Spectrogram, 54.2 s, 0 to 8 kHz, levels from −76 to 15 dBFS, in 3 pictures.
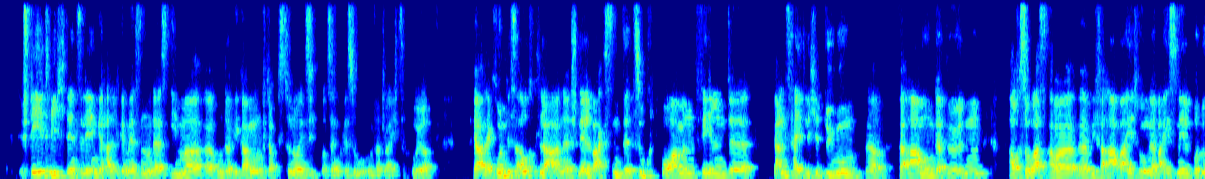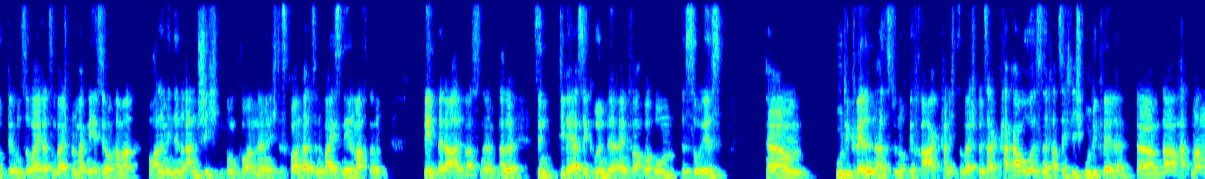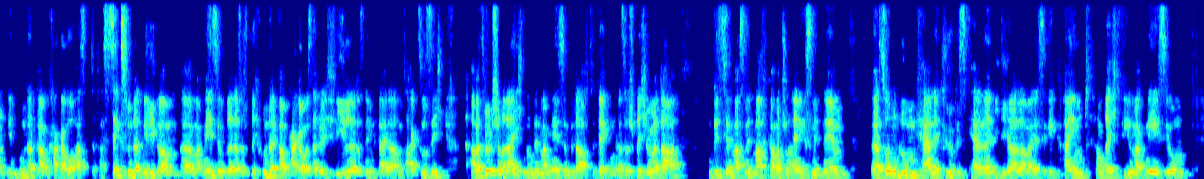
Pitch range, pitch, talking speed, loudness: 130-160 Hz, 145 Hz, 185 wpm, -20 LUFS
